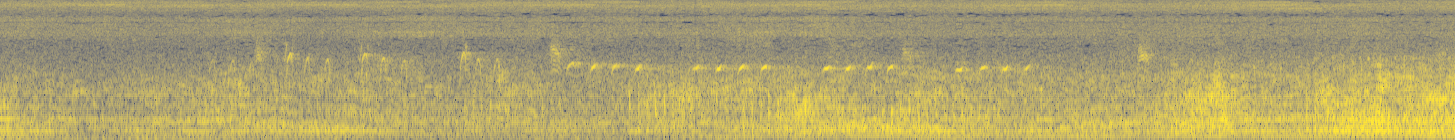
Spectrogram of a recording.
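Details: Black-faced Cuckoo-shrike young on the nest, being fed by a parent at Oxley Creek Common, give a fast run of thin, high, evenly spaced chips, several per second, over steady wind or traffic rumble.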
